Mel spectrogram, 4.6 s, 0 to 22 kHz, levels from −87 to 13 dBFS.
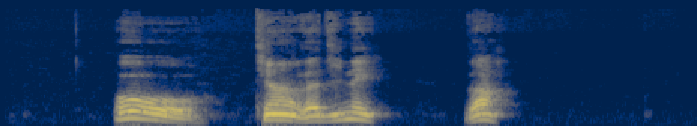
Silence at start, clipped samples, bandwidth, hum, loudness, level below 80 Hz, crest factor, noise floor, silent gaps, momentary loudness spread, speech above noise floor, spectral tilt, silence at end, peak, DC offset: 0.75 s; under 0.1%; 16 kHz; none; -15 LUFS; -58 dBFS; 16 dB; -72 dBFS; none; 11 LU; 59 dB; -7 dB/octave; 1.3 s; -2 dBFS; under 0.1%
